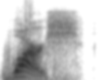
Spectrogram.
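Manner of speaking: WASH said as "warsh"; intrusive R. Shown as a demonstration. Showing a word she hates hearing, WASH as "warsh". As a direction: put an R in the middle of WASH. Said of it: "where there's a R in wash".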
